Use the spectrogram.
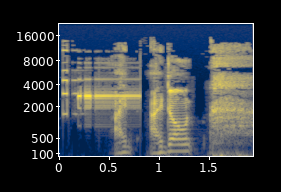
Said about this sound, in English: Oh God, those beeps mean shit.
